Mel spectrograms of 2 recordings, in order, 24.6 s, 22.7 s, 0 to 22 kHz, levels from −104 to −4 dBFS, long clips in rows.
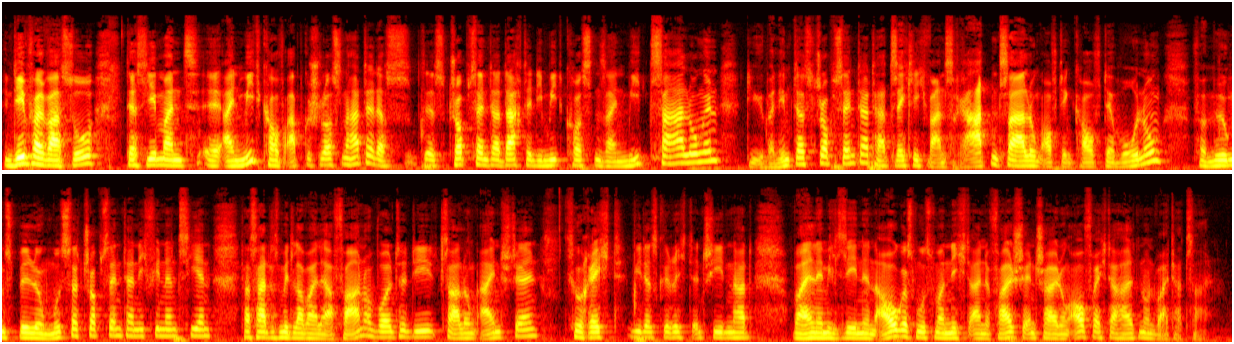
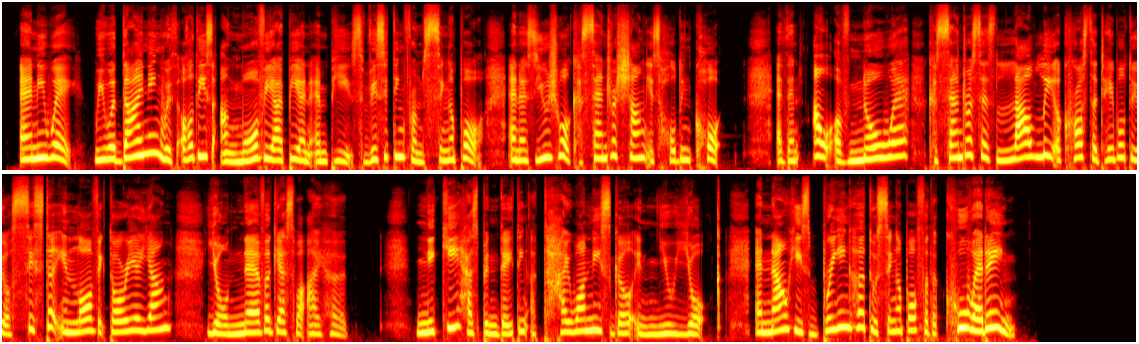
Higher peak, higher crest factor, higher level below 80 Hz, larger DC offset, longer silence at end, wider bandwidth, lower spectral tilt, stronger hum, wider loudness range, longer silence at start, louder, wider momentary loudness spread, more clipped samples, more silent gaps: first, -2 dBFS vs -6 dBFS; first, 24 dB vs 18 dB; about the same, -54 dBFS vs -54 dBFS; neither; second, 0.3 s vs 1.2 s; second, 15 kHz vs over 20 kHz; first, -6 dB/octave vs -4 dB/octave; neither; about the same, 3 LU vs 4 LU; second, 0 s vs 0.2 s; second, -26 LUFS vs -23 LUFS; about the same, 10 LU vs 10 LU; neither; neither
